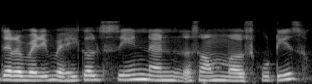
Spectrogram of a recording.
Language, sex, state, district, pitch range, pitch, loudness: English, female, Gujarat, Valsad, 190-210 Hz, 195 Hz, -18 LUFS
